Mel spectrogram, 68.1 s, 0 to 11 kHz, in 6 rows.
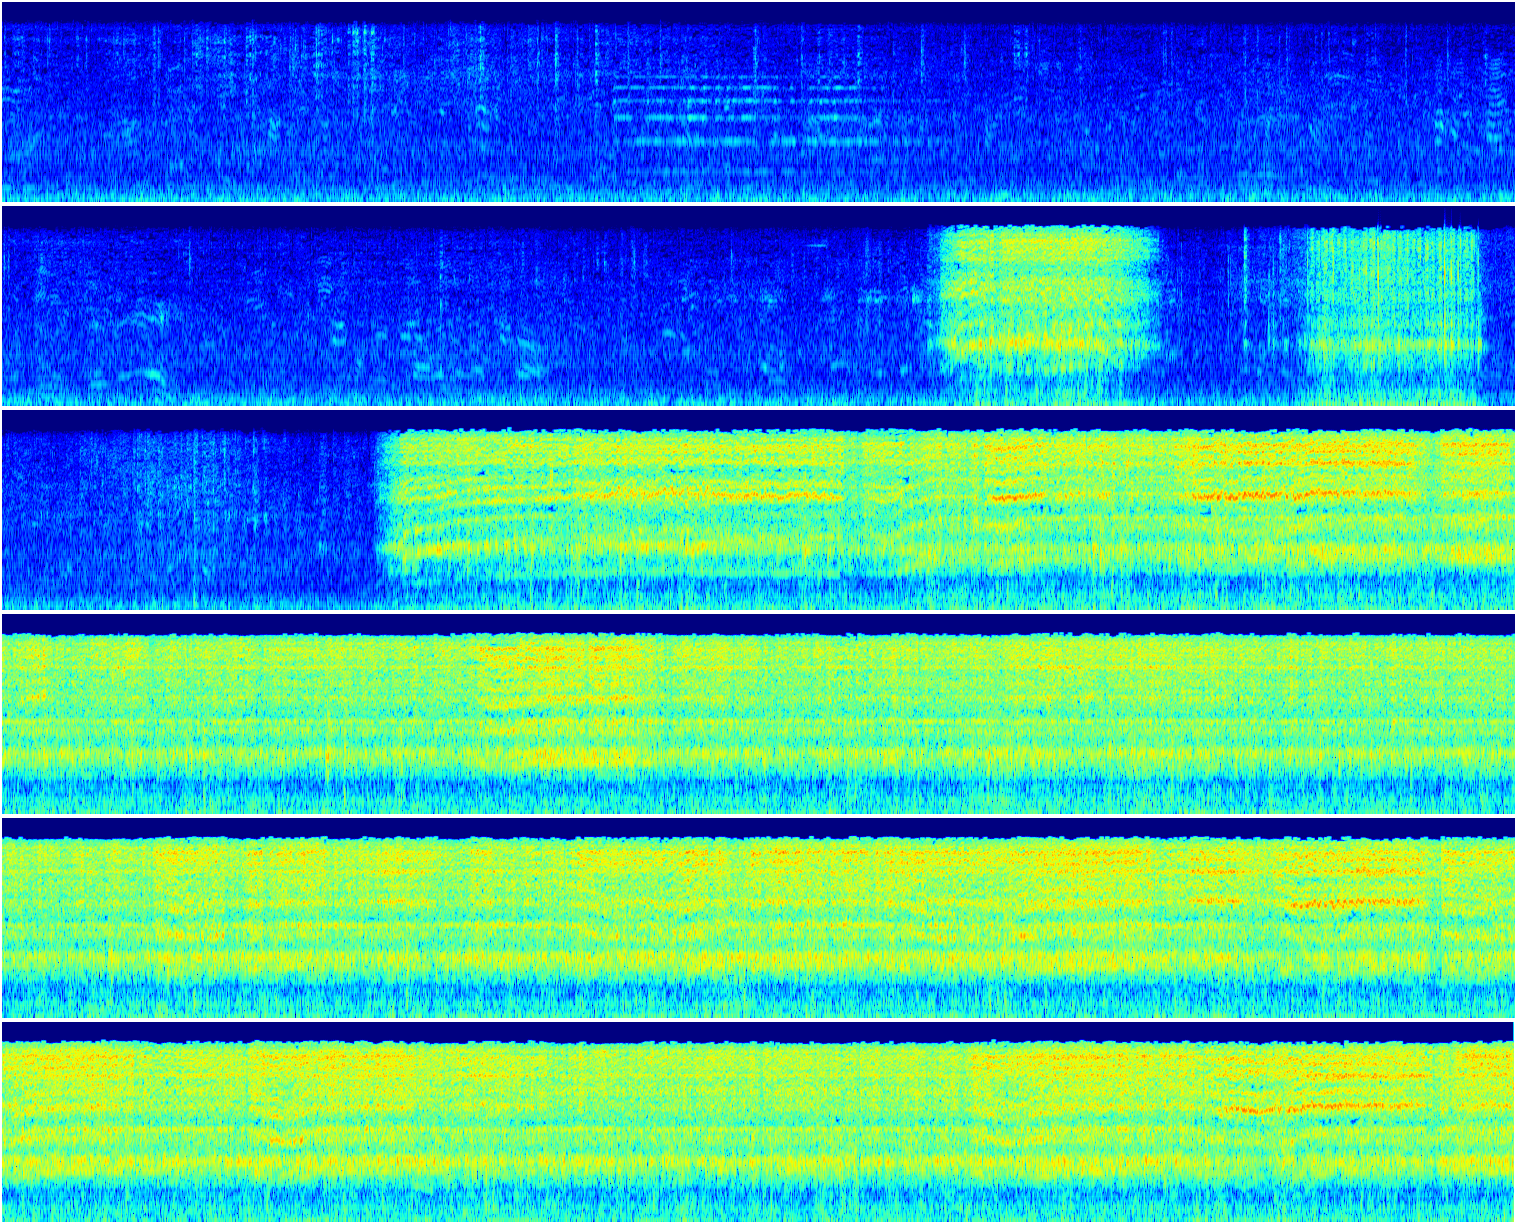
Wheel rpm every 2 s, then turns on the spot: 0, 0, 0, 0, 0, 0, 0, 0, 0, 90, 20, 10, 30, 160, 180, 220, 230, 230, 230, 230, 230, 240, 230, 230, 230, 230, 220, 220, 220, 230, 230, 230, 220, 220.
20-24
